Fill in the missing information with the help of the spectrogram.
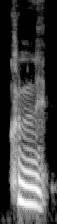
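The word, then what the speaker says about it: ခုနစ်: Next number is khunit. In English, we call seven. In Burmese, we call khunit. Khunit. It has two syllables.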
